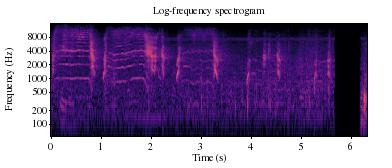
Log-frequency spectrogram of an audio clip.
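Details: Hungry baby monkey Leo crying to its mother for milk, giving a string of high, quavering squeals with rich overtones, some rising and falling, repeated roughly every half second before a short break and a final cry.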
